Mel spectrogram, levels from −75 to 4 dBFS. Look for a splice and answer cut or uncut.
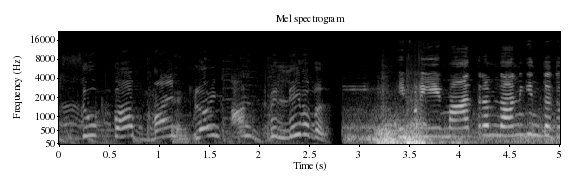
cut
